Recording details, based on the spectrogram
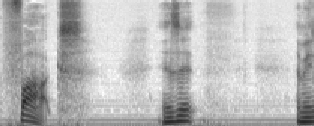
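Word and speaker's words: Fuchs: it that way and it's pronounced like fox like the little animal running around the yard then more power to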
